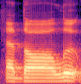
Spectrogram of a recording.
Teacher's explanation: Burda a uzanır. Vurğu da sona düşür. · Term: uzanma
